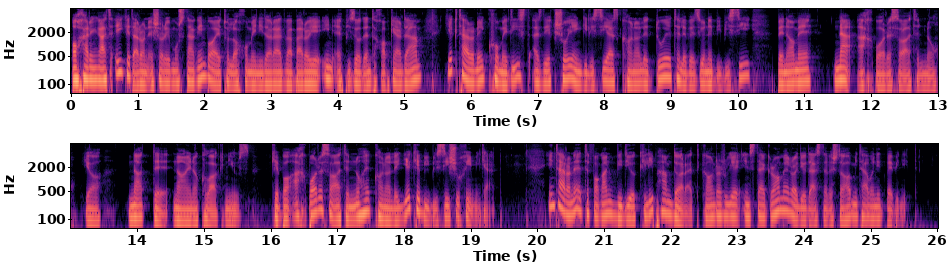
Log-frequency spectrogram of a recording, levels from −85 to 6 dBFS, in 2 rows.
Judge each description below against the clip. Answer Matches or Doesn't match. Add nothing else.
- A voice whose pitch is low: Matches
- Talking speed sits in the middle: Doesn't match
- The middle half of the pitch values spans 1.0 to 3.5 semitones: Doesn't match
